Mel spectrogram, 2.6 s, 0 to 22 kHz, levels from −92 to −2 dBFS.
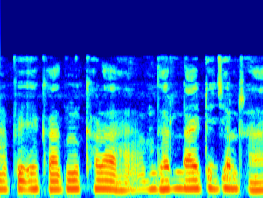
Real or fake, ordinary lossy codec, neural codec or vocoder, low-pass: real; none; none; none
